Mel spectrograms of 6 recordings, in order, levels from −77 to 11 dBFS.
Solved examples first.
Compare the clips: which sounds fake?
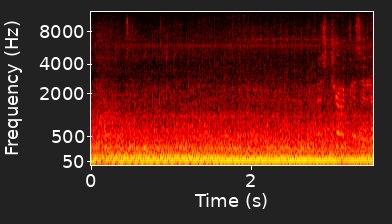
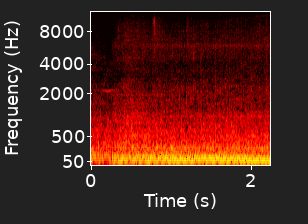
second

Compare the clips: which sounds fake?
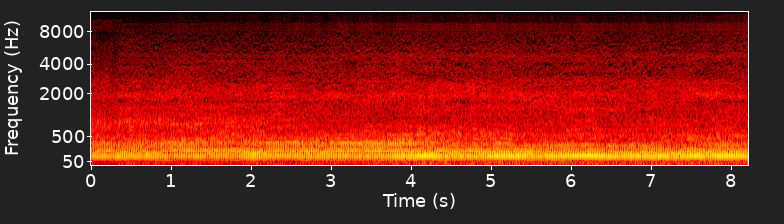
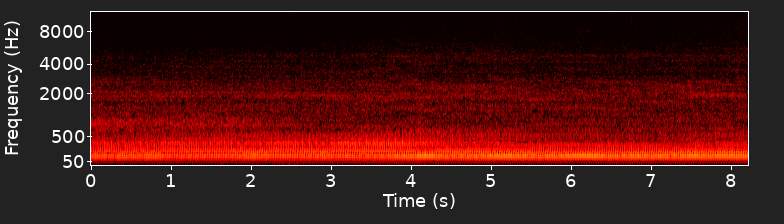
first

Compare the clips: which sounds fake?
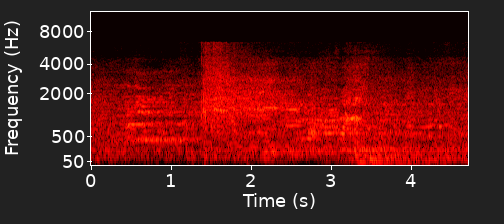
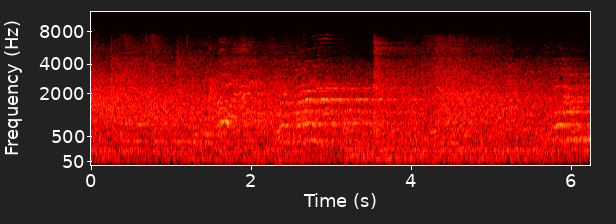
first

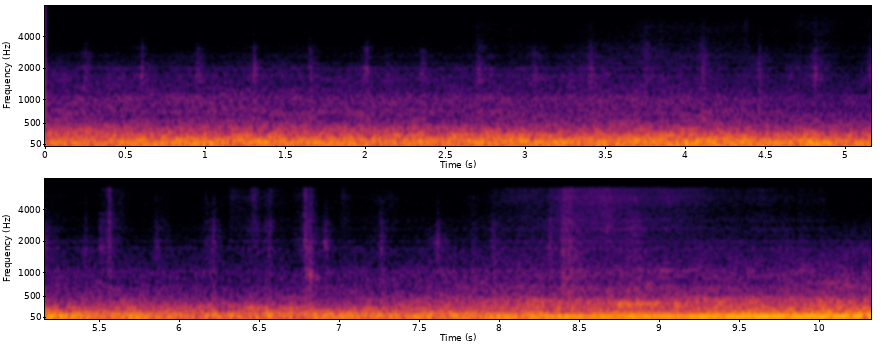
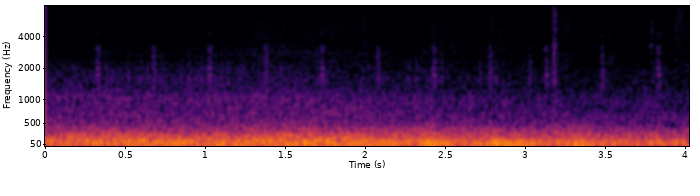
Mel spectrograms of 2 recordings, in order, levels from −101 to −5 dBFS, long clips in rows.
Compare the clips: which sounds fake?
first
